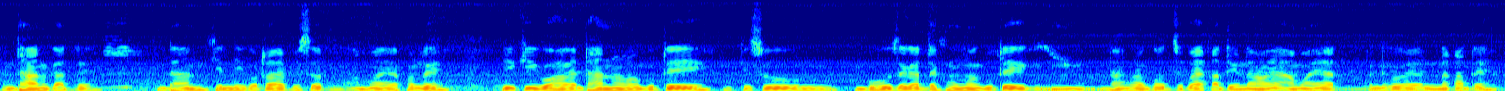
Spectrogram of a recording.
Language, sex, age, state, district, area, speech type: Assamese, male, 30-45, Assam, Tinsukia, rural, spontaneous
